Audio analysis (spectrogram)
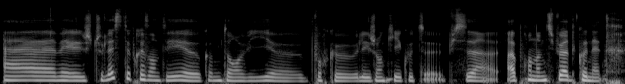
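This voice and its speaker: A woman's voice: fairly low pitch, fairly even intonation, brisk, darkish tone, smooth, dry recording. A woman hosting a podcast, moving between a scripted introduction and casual interview talk.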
